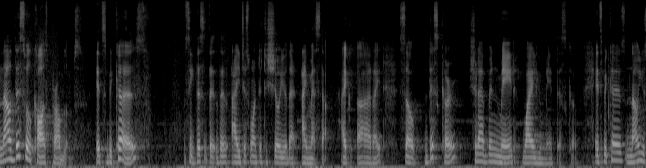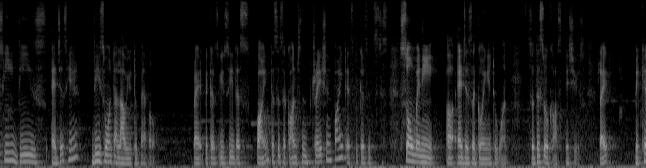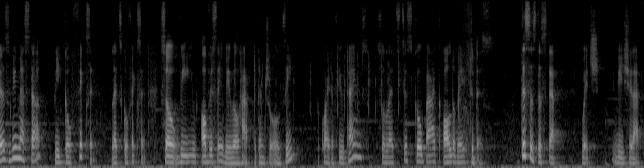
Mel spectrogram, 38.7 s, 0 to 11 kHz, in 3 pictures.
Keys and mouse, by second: 12.2 shift+middle click, 26.2 shift+middle click, 30.4 ctrl+z, 30.6 ctrl+z, 31.5 ctrl+z, 32.0 ctrl+z, 32.6 ctrl+z, 32.8 ctrl+z, 33.8 ctrl+z.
